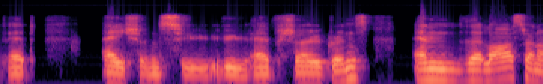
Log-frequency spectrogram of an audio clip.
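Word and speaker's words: Sjögren: Um, and it's called Shogrin syndrome, which is spelled SJ and then an O with two littleies on it. Two little dots above it. G R E N. Shogrin syndrome.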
